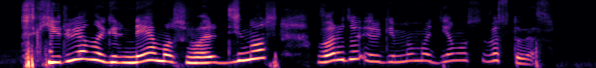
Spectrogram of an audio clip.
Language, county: Lithuanian, Kaunas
